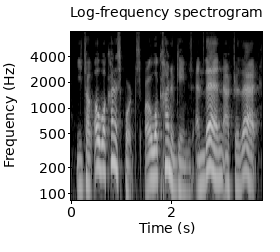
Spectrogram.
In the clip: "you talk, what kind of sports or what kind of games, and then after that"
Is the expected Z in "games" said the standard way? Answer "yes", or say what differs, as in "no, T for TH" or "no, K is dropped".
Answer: yes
